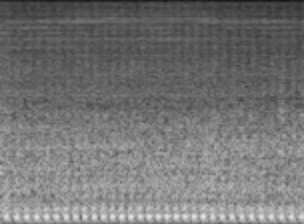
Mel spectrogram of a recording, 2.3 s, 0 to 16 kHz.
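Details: 2003 Craftsman LT2000 hydrostatic mower, 18.5 hp Briggs & Stratton Intek, revived after water in the intake and seat-sensor fix: even, steady thumping about ten pulses a second, no misses or knocks; running smoothly.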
